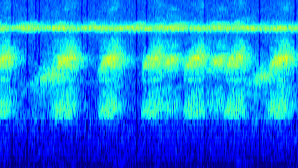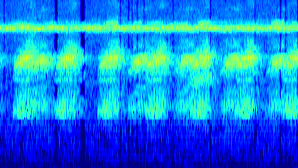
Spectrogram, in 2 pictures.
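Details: Frogs chorusing at night in moonlit Florida, their croaks surging in irregular waves about twice per second, over a persistent piercing high tone.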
